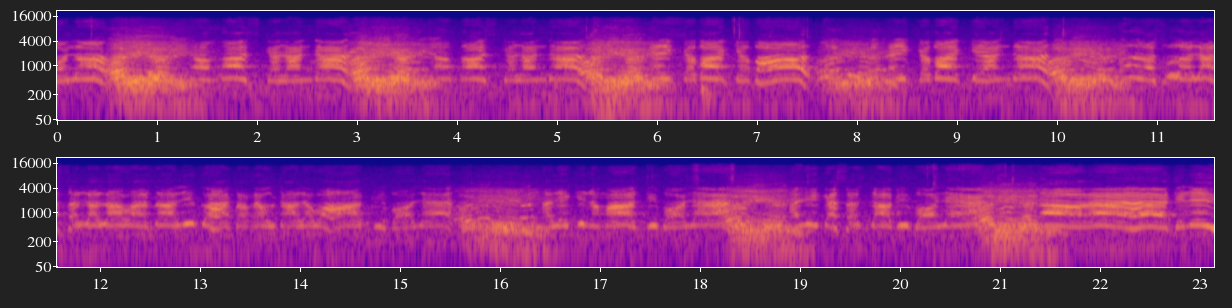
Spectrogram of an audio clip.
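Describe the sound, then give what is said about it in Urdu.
A religious gathering chants a slogan in repeated loud bursts, each swell of massed voices separated by short lulls, recurring every few seconds. “شکریہ. چلے آپ نے تبلیغ کے جملوں پہ نعرہ لگا دیا”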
